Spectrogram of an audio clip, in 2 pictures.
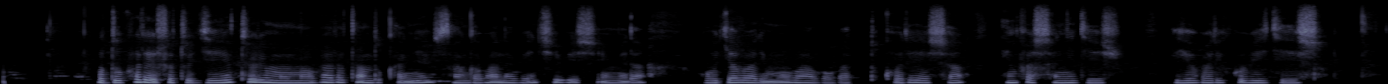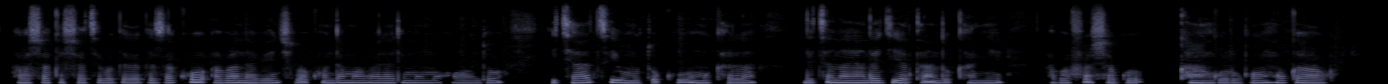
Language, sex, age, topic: Kinyarwanda, female, 18-24, education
